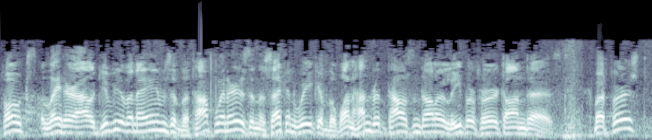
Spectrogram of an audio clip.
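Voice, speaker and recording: A man's voice: on the high side, animated, brisk. A male radio announcer delivering a 1940s commercial in an emphatic, salesmanlike way. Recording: dull, hissy 1940s radio recording.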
